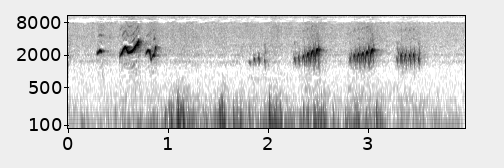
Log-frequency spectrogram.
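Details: Wild-voiced song of a mountain red-whiskered bulbul, meant to provoke rival birds: a quick twisting warble, then several short, slightly buzzy chirps at even spacing, against low-pitched background noise.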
